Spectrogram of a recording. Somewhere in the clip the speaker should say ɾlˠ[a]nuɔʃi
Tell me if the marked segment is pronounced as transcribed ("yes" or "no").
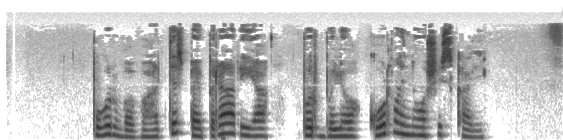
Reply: no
